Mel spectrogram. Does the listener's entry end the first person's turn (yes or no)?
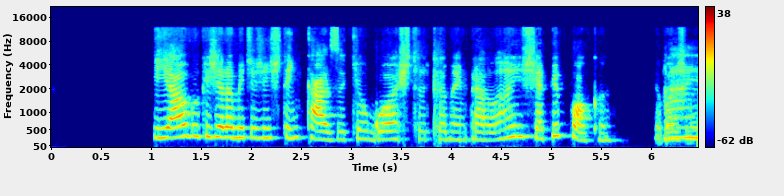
yes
